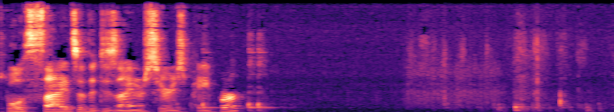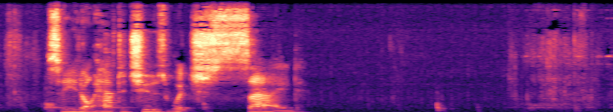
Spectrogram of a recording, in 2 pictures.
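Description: Stiff paper cards rustle softly as they are opened and closed.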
